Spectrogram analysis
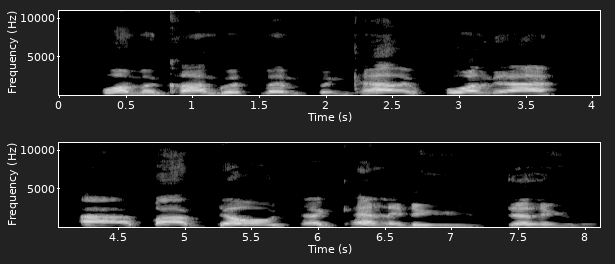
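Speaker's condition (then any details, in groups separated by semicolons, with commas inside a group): Cerebral palsy; from early childhood; speech therapy in childhood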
